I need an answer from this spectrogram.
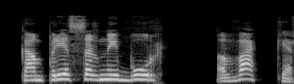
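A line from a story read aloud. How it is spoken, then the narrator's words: Plain. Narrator (Russian): сказал Харри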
